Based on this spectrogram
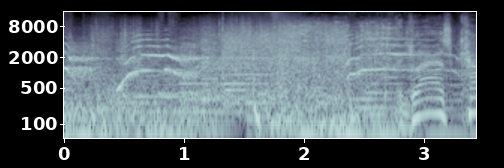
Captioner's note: staff member screaming; glass shattering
